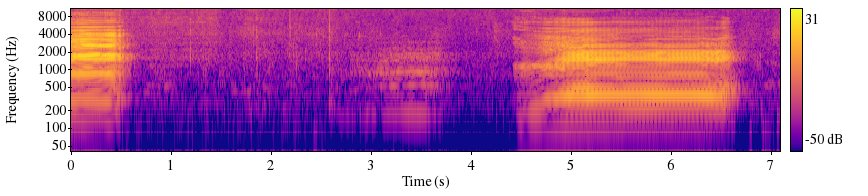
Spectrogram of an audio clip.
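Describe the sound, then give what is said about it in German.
Calves separated from their mothers moo and call: a few bellows, from a short call and a fainter, lower one to a long, loud, drawn-out moo. “sie werden noch eine Zeit lang nach ihren Müttern rufen. Drei Monate lang haben die Kälber mit ihnen zusammengelebt.”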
